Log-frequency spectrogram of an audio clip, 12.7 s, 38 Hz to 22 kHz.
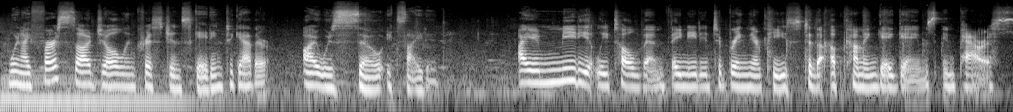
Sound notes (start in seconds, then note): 9.5 applauding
